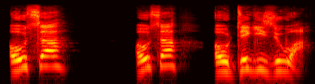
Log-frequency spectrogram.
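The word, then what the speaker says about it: Osa Odighizuwa: Osa Odigizua.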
